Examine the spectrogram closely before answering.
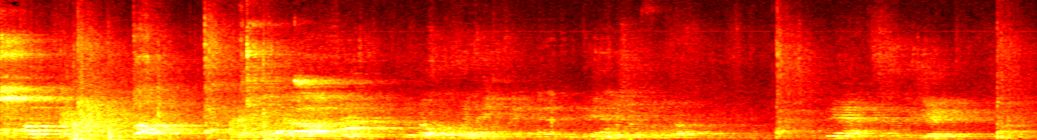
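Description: Adult men talk casually in an echoing hall.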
